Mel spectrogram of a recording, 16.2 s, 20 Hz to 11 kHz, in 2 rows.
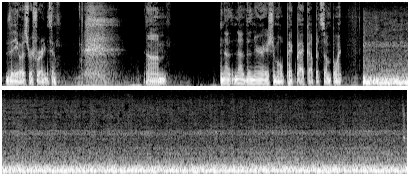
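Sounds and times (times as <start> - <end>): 
speech: 0.1 - 2.0, 2.8 - 3.4, 4.4 - 7.3
aircraft engine drone: 7.2 - 16.2.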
